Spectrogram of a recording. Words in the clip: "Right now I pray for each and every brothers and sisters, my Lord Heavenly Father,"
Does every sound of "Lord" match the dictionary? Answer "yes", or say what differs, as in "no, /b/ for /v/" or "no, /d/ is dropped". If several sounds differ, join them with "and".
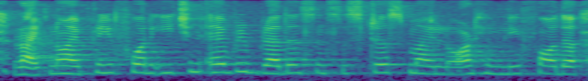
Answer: yes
